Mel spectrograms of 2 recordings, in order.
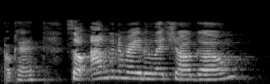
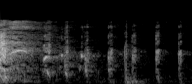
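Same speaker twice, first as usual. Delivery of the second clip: breathy laugh; 8 dB quieter than usual. Real, not acted. Soft laugh.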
